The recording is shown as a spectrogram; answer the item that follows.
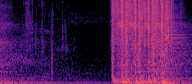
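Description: Rapid automatic gunfire from the Tenent Tetra rifle in Warframe bursts in loud and dense after a quieter stretch, a continuous stream of close shots.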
